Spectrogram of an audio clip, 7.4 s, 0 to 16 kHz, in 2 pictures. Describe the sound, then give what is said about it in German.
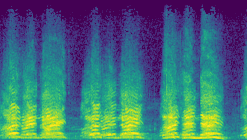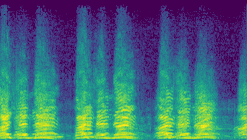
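Demonstrators at a 1986 Vienna protest against Kurt Waldheim chant "Waldheim nein" in unison, the short shouted phrase repeated many times in an even, rhythmic pattern with brief gaps between. “Waldheim nein, Waldheim nein, so klang es bei einer Demonstration in Wien 1986.”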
